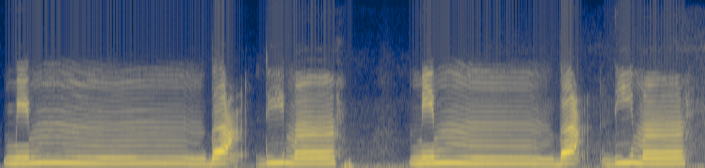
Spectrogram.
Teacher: dengan huruf ba jadi cara membacanya tanwin berubah suara menjadi Meme dengan merapatkan dua bibir serta mendengung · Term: iqlab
